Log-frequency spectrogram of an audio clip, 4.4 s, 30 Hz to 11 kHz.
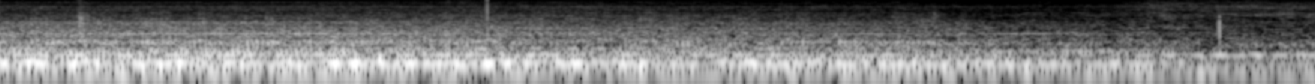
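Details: Goodman GMPN080-4 furnace blower motor fan: steady low rumble with an uneven throb under the airflow; blower motor or wheel rumbling, cause not yet found.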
